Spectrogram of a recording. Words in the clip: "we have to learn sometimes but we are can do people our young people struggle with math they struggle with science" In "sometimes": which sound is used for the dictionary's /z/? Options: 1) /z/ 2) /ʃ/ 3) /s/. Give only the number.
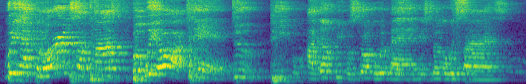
1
